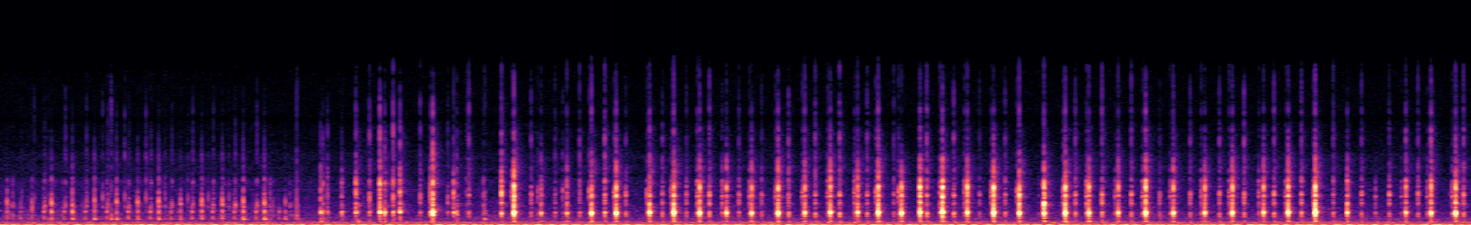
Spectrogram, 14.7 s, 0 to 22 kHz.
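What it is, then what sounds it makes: Plastic spray bottle. A medium clear plastic spray bottle with a white trigger head, partly filled with liquid, is held in one hand and tapped with the fingertips and nails of the other. The result is a stream of quick, dry clicking taps centred around 1.2 kHz, each dying away almost instantly. The taps are sparser at first and become faster and denser after about three seconds.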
